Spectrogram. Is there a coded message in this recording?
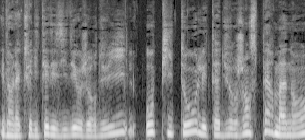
No.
